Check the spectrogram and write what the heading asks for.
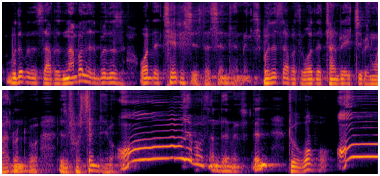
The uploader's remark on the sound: The teaching for this episode was recorded on September 22, 2019, at Amitabha Buddhist Centre, Singapore.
